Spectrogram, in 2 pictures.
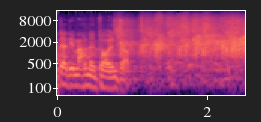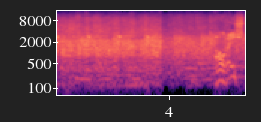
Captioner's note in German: Beifall CDU und BÜNDNIS 90/DIE GRÜNEN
